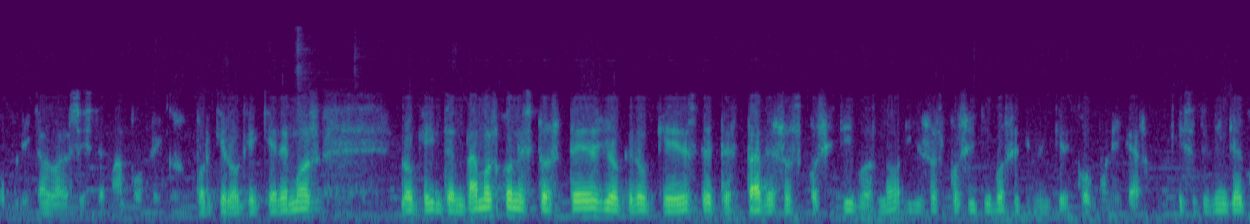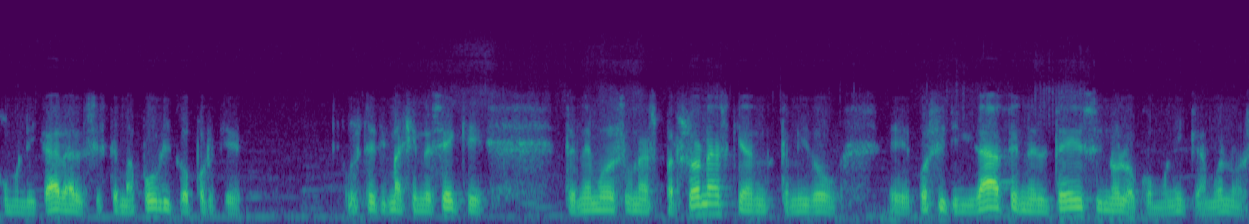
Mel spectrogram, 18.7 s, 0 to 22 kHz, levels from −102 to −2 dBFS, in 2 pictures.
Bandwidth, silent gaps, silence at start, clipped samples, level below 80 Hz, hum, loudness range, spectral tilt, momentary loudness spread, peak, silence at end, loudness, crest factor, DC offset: 5 kHz; none; 0 s; under 0.1%; -70 dBFS; none; 6 LU; -9.5 dB/octave; 18 LU; -12 dBFS; 0 s; -35 LUFS; 22 dB; under 0.1%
